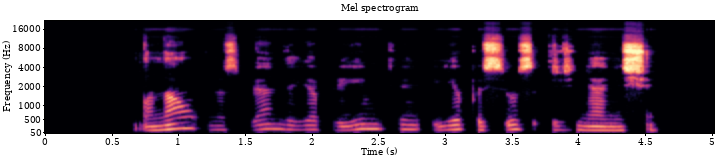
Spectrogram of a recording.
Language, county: Lithuanian, Vilnius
